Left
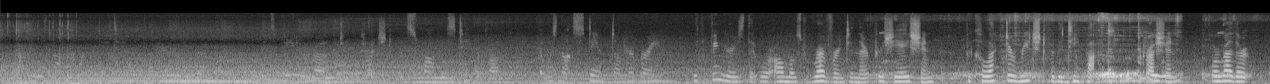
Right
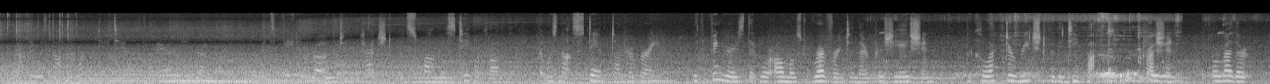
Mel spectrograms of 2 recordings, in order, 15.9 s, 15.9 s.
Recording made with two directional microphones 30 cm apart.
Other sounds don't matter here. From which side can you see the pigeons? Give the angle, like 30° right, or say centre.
10° left.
